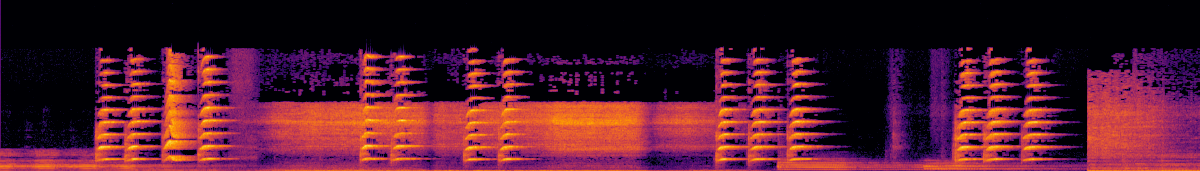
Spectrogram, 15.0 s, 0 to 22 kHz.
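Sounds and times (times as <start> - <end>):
toucan calls: 1.2 - 3.0, 4.5 - 6.7, 8.9 - 10.4, 11.8 - 13.4
low rumble: 3.0 - 9.0, 13.6 - 15.0.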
